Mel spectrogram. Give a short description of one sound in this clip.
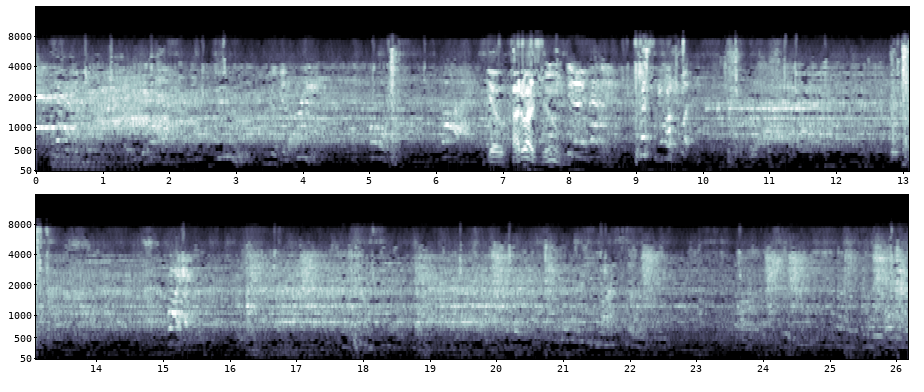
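A boxing video game plays loudly from a television.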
